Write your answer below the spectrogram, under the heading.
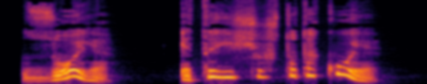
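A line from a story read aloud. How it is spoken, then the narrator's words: Indignant husband. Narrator (Russian): возмущенно спросил почти бывший супруг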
